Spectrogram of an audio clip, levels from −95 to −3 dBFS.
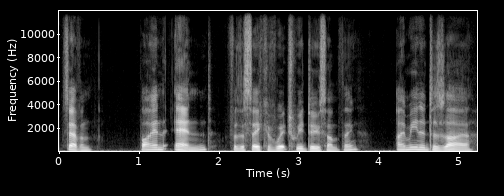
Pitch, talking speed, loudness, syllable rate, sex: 140 Hz, 185 wpm, -19 LUFS, 5.4 syllables/s, male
